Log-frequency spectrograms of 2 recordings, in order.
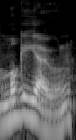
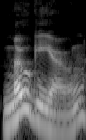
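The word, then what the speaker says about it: Mogollon: and looking at wikipedia there's like three acceptable ways of pronouncing this you've got muggy own mogeone or magazone that is a tough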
